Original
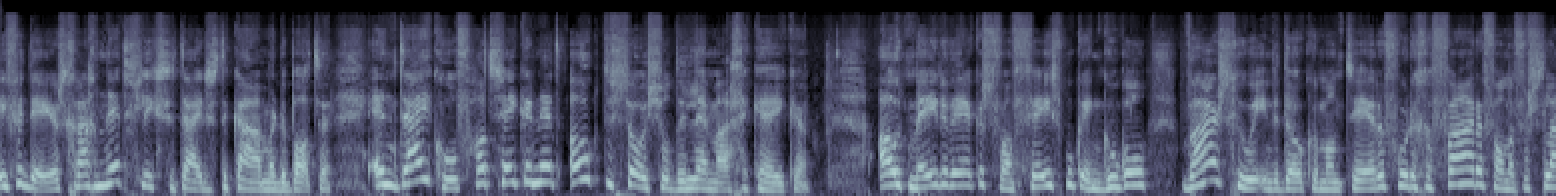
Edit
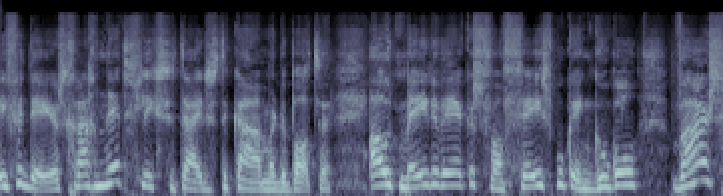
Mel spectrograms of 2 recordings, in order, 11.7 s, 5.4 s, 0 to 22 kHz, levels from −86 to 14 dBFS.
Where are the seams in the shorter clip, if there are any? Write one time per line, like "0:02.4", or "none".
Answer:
0:02.7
